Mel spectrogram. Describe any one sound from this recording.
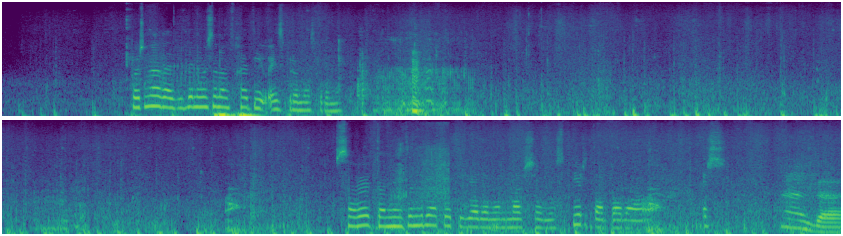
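Horses' hooves crunch and thud steadily through snow.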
